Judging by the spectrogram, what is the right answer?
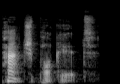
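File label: "patch pocket", British English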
